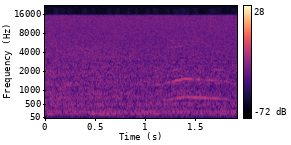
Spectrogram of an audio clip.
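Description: A pet cat gives a faint, drawn-out meow indoors, a single rising-then-falling cry heard under steady background hum.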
